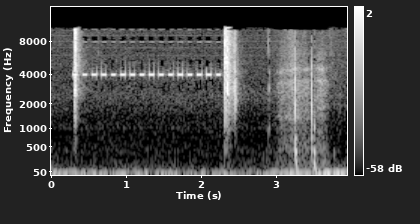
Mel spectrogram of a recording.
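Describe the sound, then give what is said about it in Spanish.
A sharp camera click on a tripod-mounted camera using mirror lock-up combined with the self-timer countdown, then a rapid string of high, steady self-timer beeps lasting about two seconds, ending in a loud mirror-and-shutter clack followed by a few softer mechanical clicks. “Entonces, para evitar esto, vamos a combinar las dos funciones, que es el espejo y la cuenta regresiva. En mi cámara, específicamente, pasa esto.”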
